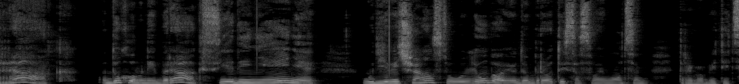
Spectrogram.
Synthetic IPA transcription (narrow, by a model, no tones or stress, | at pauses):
ɾaːk | d̪uxoʋnibɾaːksjed̪iɲeːɲe | ud̪jeʋit͡ʃanst̪ʋuuʎuːbaʋiud̪o̞bɾo̞t̪isasʋo̞jimo̞t̪sem | t̪ɾe̞babit̪it̪s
